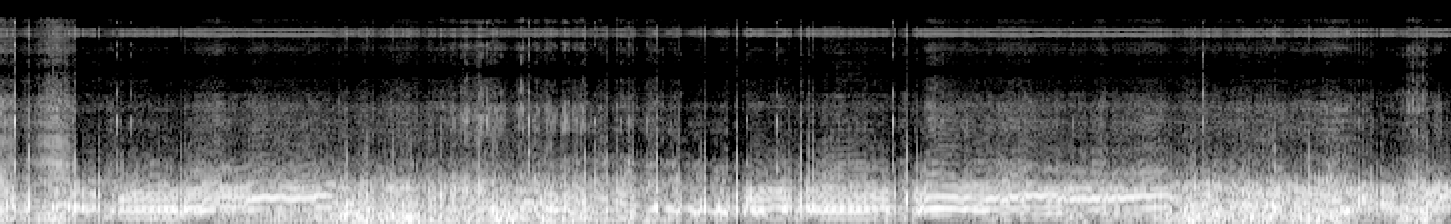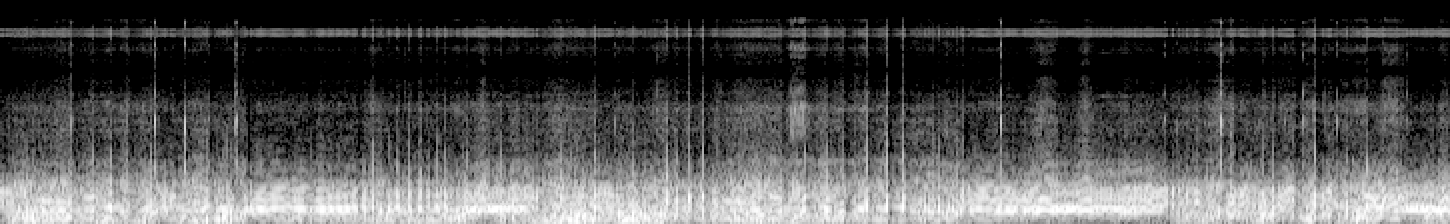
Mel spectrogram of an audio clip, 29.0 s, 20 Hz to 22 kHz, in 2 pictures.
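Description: Honda CR500's 491 cc two-stroke single-cylinder engine under race throttle, its pitch climbing and falling again and again as it is revved hard, shifted and backed off round a motocross track.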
